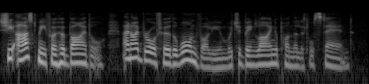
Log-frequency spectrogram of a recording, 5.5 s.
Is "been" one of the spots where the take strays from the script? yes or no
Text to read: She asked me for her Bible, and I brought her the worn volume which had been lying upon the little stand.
no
